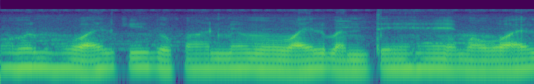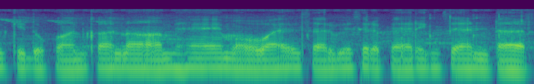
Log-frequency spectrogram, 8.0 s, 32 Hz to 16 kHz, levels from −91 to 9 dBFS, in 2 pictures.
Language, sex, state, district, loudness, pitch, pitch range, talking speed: Hindi, male, Madhya Pradesh, Katni, -19 LUFS, 105 Hz, 100-105 Hz, 140 wpm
